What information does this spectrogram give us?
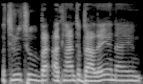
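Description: A man's voice: high-pitched, flat delivery, fairly quick, darkish tone, no echo. A man in his forties from the Philippines, a ballet director speaking earnestly as an interview guest, with frequent restarts. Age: 40s. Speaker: ballet school artistic director.

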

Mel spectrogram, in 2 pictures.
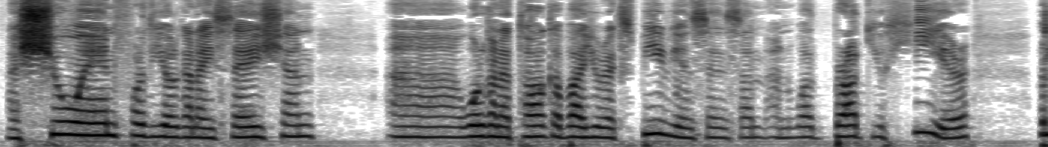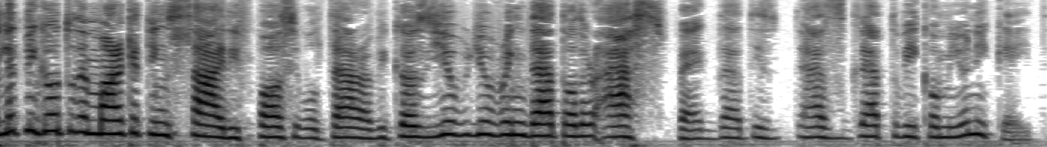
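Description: A woman's voice: mid-range voice, normal speed, fairly bright tone, no room sound. A woman hosts the interview in a chatty, friendly manner. She keeps backing up her guests with short sounds of agreement. The recording is dry and close. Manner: chatty, frequent affirming fillers. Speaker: interviewer host.

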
